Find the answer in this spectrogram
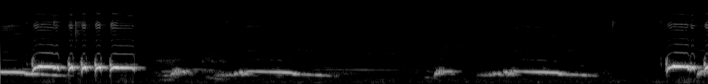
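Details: Zebra dove, Bangkok type, deep and full-voiced, singing to draw other doves into song: bursts of rapid staccato coos alternate with long, drawn-out coos that slide downward, with brief pauses between phrases.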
